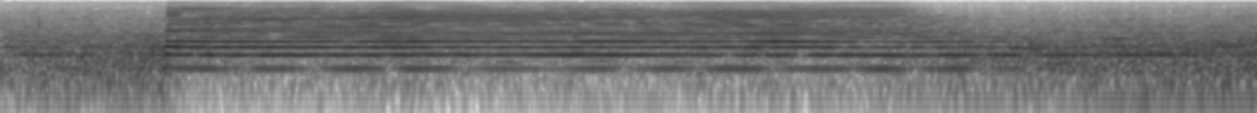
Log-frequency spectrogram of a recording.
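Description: Train horn sounding one long steady blast that starts about half a second in, after a brief break, and fades out about three seconds later. The noise of a passenger train rolling past on the tracks runs underneath.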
